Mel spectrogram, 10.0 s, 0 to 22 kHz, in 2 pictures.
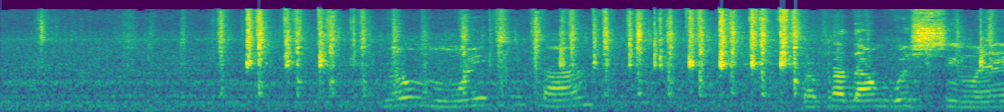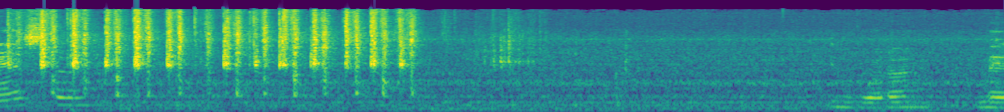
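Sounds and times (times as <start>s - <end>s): spice mill grinding clicks: 1.1s - 4.1s, 4.8s - 7.7s.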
